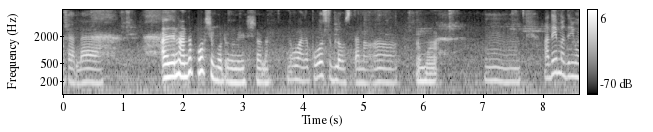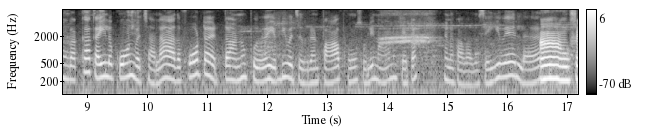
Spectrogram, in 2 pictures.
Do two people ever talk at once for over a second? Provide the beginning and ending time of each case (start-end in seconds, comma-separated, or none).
none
